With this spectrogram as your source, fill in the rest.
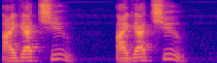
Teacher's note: if we have a t next to a y we can make it into a ch sound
